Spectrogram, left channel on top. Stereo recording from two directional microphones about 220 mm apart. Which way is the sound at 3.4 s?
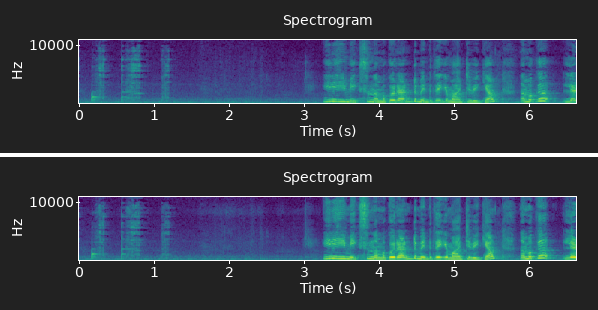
40° right (ahead or behind).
